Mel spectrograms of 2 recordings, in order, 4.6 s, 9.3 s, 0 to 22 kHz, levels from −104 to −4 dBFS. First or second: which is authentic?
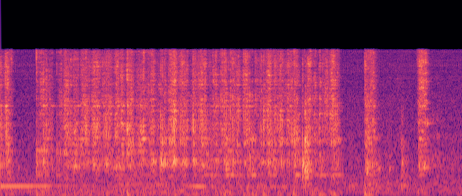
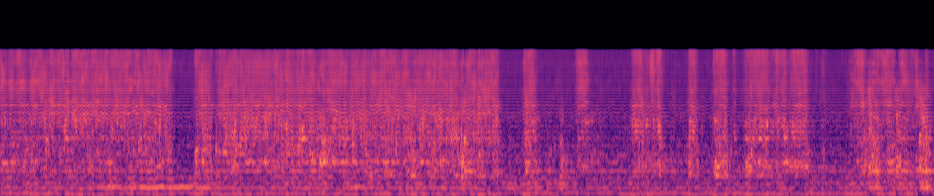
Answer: first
